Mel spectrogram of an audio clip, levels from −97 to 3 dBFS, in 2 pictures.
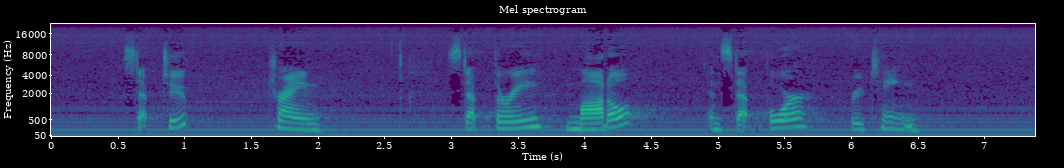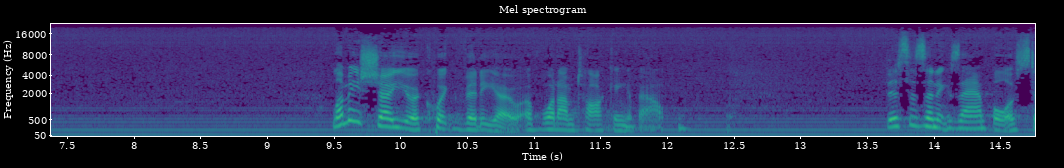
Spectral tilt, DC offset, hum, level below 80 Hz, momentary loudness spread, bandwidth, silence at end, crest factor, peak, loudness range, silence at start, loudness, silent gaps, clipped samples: -3 dB/octave; under 0.1%; none; -64 dBFS; 21 LU; 19.5 kHz; 0 s; 20 dB; -22 dBFS; 8 LU; 0 s; -40 LUFS; none; under 0.1%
